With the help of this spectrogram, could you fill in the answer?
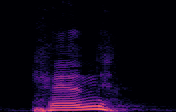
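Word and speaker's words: hen (חן): This Hebrew word for grace, this grace that Noah found in the eyes of the Lord, is, it's kind of pronounced like hen, female chicken. But you need to have a little bit of phlegm. It's like hen, right? Like you're washing, you're trying to fog up your windows. Hen.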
